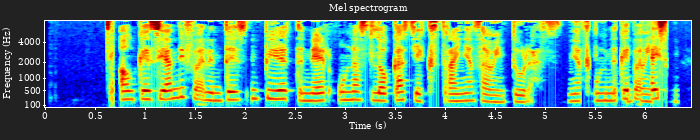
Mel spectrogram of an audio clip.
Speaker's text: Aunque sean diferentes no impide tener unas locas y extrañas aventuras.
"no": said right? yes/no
no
